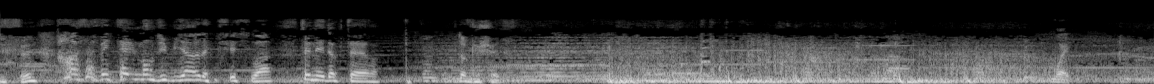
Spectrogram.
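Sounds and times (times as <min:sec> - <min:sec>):
laughter: 0:00.0 - 0:01.7
speech: 0:00.2 - 0:05.3, 0:10.6 - 0:10.8
explosion of a delayed-action lighter: 0:06.0 - 0:11.5.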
